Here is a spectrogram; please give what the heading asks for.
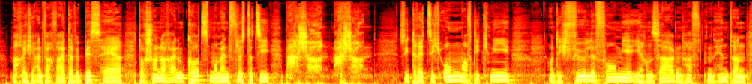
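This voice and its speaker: A man narrating a first-person story in a confessional way, turning from hushed to agitated. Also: mid-range voice.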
